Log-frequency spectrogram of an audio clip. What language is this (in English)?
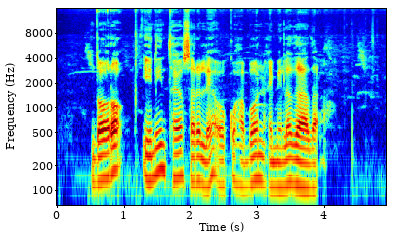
Somali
